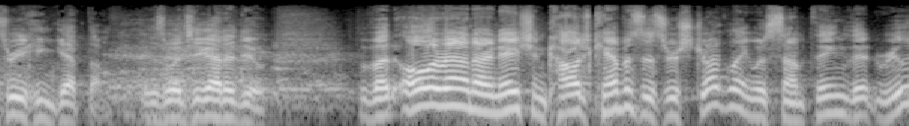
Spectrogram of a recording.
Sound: laughter

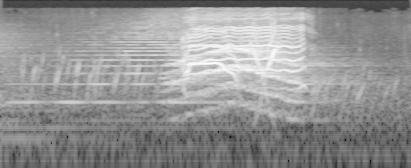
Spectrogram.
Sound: screaming

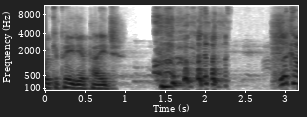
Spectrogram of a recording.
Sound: laughing

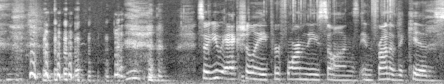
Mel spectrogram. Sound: laughs

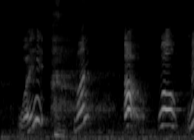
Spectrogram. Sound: sighs sadly

